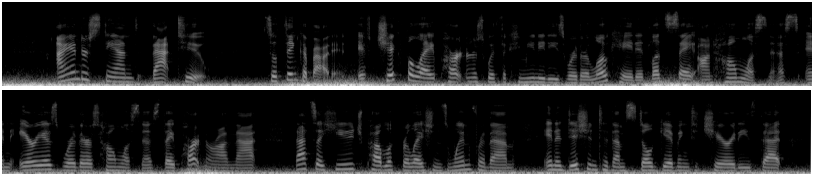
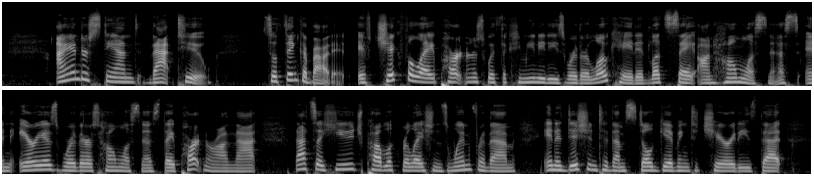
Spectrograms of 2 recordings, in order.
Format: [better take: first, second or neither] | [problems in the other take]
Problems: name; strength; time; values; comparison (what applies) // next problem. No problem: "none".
second | wind noise on the microphone; occasional gusts; 10 dB below the speech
